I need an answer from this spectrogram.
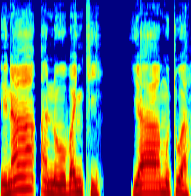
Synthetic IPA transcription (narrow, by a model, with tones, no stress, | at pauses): ʔɪ˨naː˦ʔa˨noː˨bɐ˦ŋkʲiː˨ | jaː˦mʊ˦tʊ˦waː˨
